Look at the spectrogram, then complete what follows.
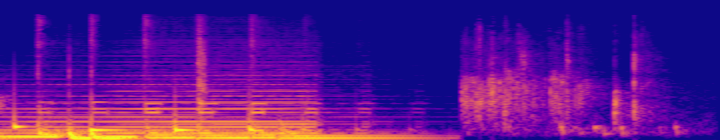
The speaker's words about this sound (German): Ähm, ja, danke auch für dieses Geräusch. Äh, Applaus mag ich sehr, sehr gerne.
